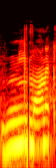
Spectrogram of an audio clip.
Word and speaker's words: mnemonic: to learn a little mnemonic device the word meme the m is silent mnemonic neem a mnemonic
